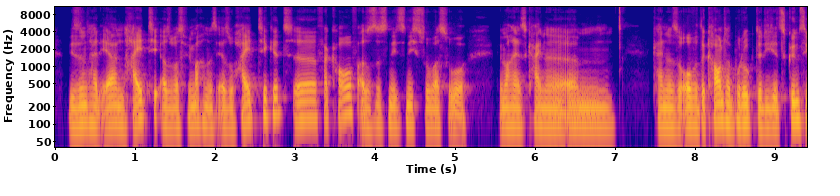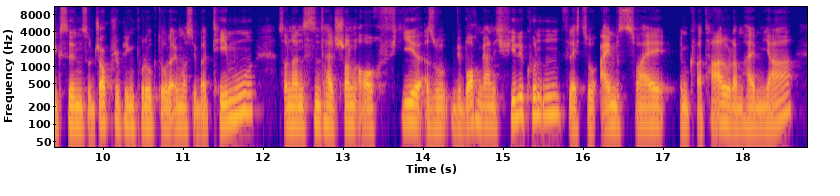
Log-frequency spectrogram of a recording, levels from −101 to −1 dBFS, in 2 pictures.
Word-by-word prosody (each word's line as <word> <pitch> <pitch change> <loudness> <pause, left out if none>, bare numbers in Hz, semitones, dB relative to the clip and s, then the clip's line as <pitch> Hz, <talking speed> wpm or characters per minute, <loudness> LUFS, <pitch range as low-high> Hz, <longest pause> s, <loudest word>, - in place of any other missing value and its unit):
Wir 100 - -3
sind 105 +1 +1
halt 100 -2 -1
eher 105 - +4
'n 100 -1 -4
High-Ti 120 -1 +1
also, 95 -2 0
was 95 0 -4
wir 100 - -3
machen, 100 0 -2
ist 95 - -7
eher - - 0
so 95 -1 -6
High-Ticket, 145 +5 -1
äh, 125 +2 +2
Verkauf. 150 +4 -1
Also 95 - 0
es 95 - -9
ist 100 0 -7
jetzt 100 0 -5
nicht 105 -1 -2
sowas, 95 -2 -2
so - - -2 0.4
wir 95 - -3
machen 100 0 +1
jetzt 95 0 -2
keine 95 -1 0
ähm, 95 0 -1 0.5
keine 95 0 0
so 95 - -1
Over-the-Counter 105 +2 +4
Produkte, 110 0 +1
die 95 - -3
jetzt 100 +1 -3
günstig 115 -3 +1
sind, 100 -1 +2
so 95 - -5
Dropshipping 105 0 +1
Produkte 100 -1 0
oder 90 - +4
irgendwas 95 -1 -1
über - - -3
Temu, 140 +10 +2 0.3
sondern 100 +2 +2
es 100 0 -4
sind 110 -1 0
halt 100 -4 +3
schon 105 0 +2
auch - - +1
viel 115 0 +2
also, 100 0 -3
wir 95 0 -5
brauchen 115 -1 +4
gar 105 - 0
nicht 100 0 -5
viele 135 +4 +2
Kunden, 150 +1 -1
vielleicht 155 - -3
so - - -3
1 95 +4 +3
bis 100 0 -6
2 100 0 +1 0.2
im 100 - -3
Quartal 110 - +1
oder 105 - +3
im 95 +1 -3
0,5 95 -1 -1
Jahr. 110 - -1
100 Hz, 215 wpm, -24 LUFS, 95-110 Hz, 0.5 s, eher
